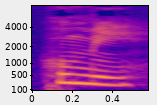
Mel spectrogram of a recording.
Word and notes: humi: apatani

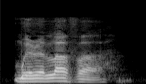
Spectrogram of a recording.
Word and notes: mweralava: Raga

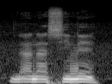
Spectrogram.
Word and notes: nanasine: Yawa

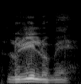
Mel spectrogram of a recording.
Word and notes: lufi-lume: Apatani

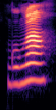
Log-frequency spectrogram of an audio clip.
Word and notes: guqa: apatani

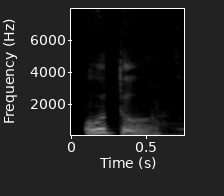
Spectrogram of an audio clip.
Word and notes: utu: Ansus

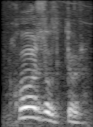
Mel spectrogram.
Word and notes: xozɯltur: Xyzyl

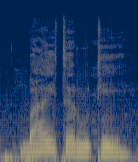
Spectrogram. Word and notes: baiteruti: Roon

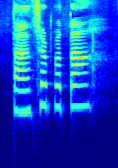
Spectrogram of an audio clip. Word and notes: tañsvr patañ: apatani

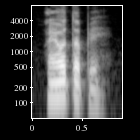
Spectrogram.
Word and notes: ayóo twpè: Apatani

